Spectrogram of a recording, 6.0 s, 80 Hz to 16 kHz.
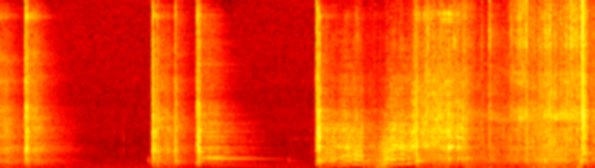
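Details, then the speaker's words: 1965 Buick LeSabre V8, sat 34 years: separate bursts of starter cranking catch briefly and die away; cranks but won't keep running, suspected out of gas. "I think it's out of gas"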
